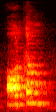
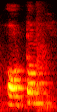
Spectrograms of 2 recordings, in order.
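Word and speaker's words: autumn: जैसे ऑटम, इसको क्या बोलते हैं हम? ऑटम। ऑटम, एन साइलेंट रहेगा।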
